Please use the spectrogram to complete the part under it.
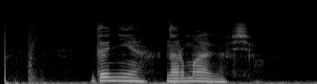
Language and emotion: Russian, neutral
